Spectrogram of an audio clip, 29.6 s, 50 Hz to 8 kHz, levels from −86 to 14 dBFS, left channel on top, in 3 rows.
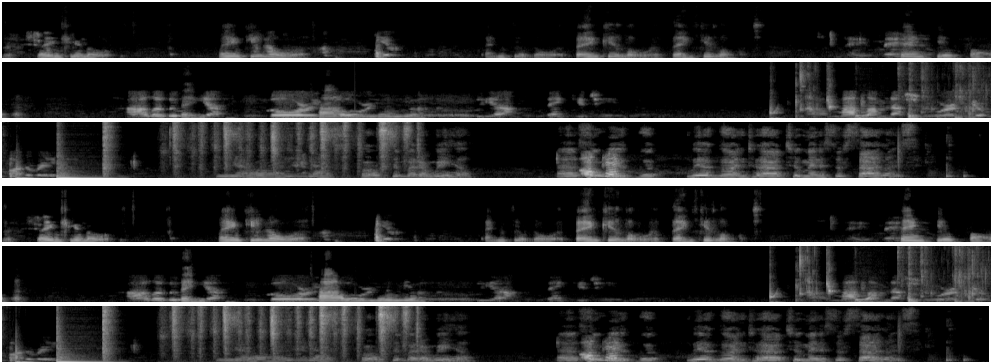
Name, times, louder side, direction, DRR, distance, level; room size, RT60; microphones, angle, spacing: voice 1, 0.0-1.1 2.2-3.0 3.7-3.8 4.8-7.3 9.0-10.1 11.7-11.9 13.1-14.1, right 5 dB, 50° right, 0.3 m, -32 dB
voice 2, 11.1-12.1 12.5-13.4 14.6-15.0 15.3-15.5 17.9-20.3 25.6-25.9, left 5 dB, 75° left, 0.4 m, -28 dB
sound 1, 17.6-20.9 21.4-23.9, right 2 dB, 90° right, 0.7 m, -27 dB
voice 3, 21.9-24.5 25.3-26.3 26.6-28.9, left 2 dB, 35° left, 0.7 m, -37 dB
2.6 x 2.0 x 2.7 m
head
